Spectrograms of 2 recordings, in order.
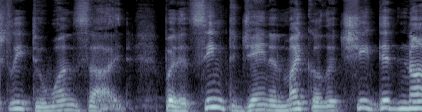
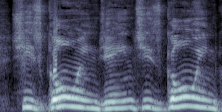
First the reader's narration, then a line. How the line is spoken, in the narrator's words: cried Michael, weeping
